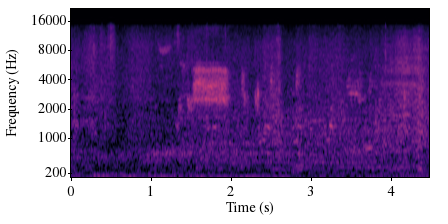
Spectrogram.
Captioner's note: birds chirping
